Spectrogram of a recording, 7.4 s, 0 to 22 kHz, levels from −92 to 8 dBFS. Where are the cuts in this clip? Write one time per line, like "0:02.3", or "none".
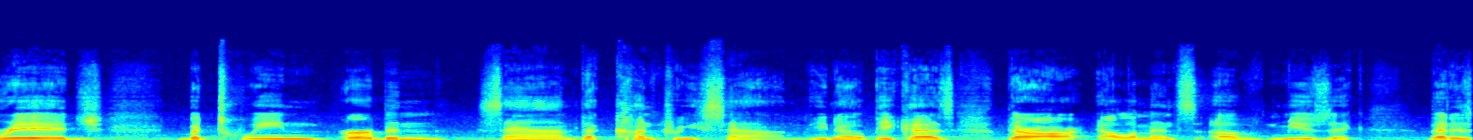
0:01.7
0:02.9
0:06.3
